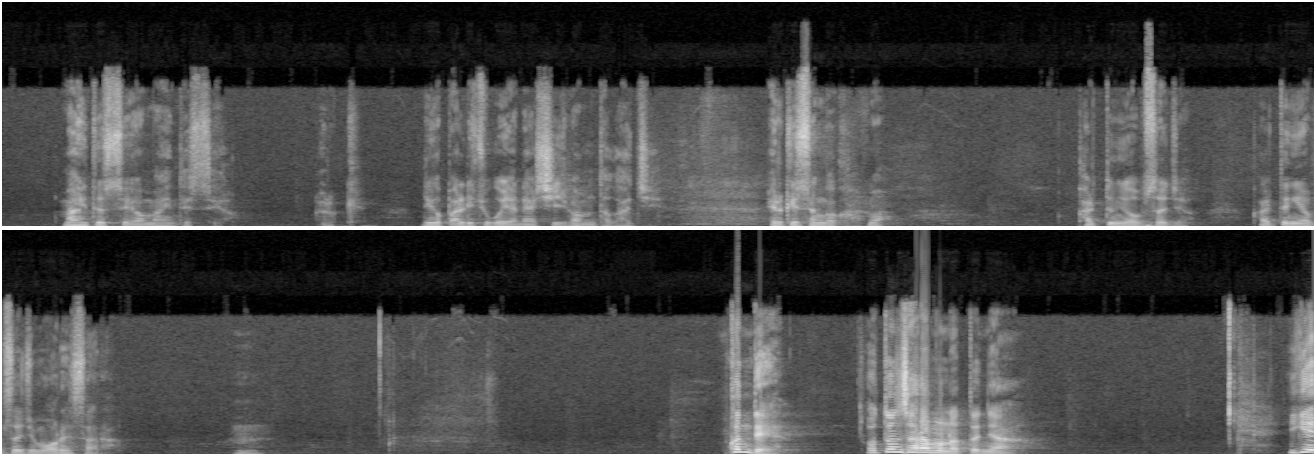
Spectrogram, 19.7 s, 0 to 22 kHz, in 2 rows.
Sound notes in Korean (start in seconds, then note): 5.1 청중 웃음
